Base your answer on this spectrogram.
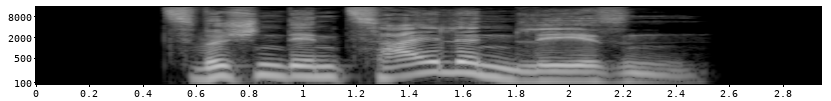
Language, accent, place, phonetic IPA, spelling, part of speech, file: German, Germany, Berlin, [ˈt͡svɪʃn̩ deːn ˈt͡saɪ̯lən ˈleːzn̩], zwischen den Zeilen lesen, phrase, De-zwischen den Zeilen lesen.ogg
- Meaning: to read between the lines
